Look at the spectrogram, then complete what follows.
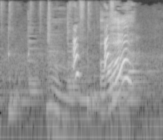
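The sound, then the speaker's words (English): A puppy found alone yips and whimpers in a few short, high-pitched, wavering cries that rise in pitch, fairly quiet and brief. “It's a puppy. Why are you alone?”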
